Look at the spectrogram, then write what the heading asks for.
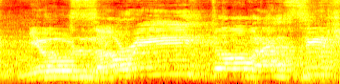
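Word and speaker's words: Mjölnir: How do you say it? Mjolnir? Mjolnir. Mir. No, Mjolnir. Mjolnir. Look, repeat after me. Mjolnir.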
